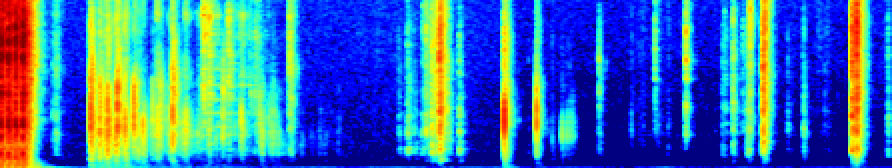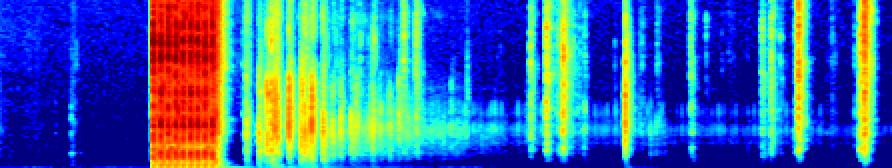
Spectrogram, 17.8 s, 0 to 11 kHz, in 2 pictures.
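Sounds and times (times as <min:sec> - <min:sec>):
silenced MP5 shots: 0:00.0 - 0:00.8, 0:10.5 - 0:11.9.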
